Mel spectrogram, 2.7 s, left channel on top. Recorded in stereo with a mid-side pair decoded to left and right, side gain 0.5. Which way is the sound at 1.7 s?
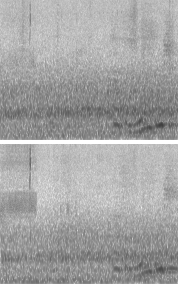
30° left.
